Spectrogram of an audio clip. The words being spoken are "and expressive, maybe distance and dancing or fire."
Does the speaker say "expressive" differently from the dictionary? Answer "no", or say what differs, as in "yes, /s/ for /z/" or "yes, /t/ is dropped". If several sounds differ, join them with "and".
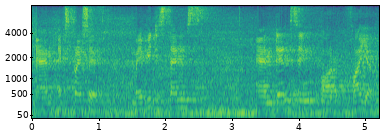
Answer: no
